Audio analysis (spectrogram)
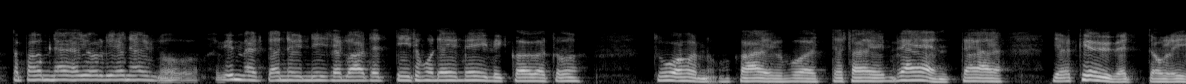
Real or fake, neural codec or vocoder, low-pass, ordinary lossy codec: fake; codec, 16 kHz, 16 kbps, FreqCodec, smaller model; 5.4 kHz; Opus, 24 kbps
